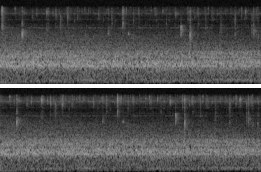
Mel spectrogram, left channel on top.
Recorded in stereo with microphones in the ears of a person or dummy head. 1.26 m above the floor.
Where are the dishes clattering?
I don't hear dishes clattering.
